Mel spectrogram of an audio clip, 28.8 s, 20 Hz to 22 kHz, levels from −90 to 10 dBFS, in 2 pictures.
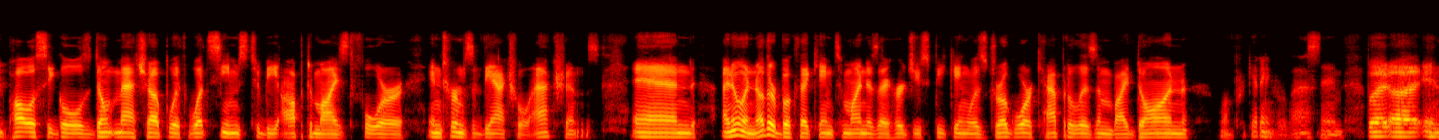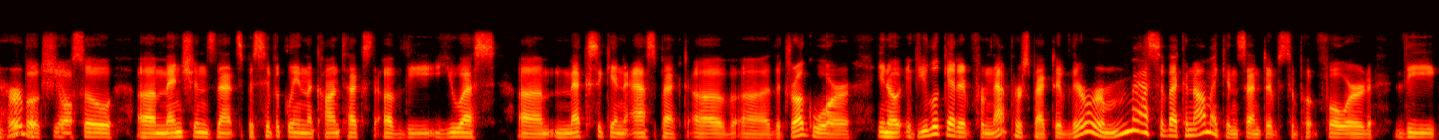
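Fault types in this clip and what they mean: Lost packet rebuilt from error correction: Audio missing after "what seems to be" at 2.83 to 2.89 s, and a 20 ms stretch at 22.65 to 22.67 s, were replayed from low-bitrate redundant copies. There is no gap, but those moments sound rougher and noisier than the surrounding Opus-coded speech.
Channel delay (doubling): From 12.66 to 15.11 s, just after "well I'm", one channel runs 40 ms behind the other. Once the two are summed to mono, the late copy sits at equal level and is heard as a distinct doubling or slap rather than a single voice.
Short concealed packet loss: At 22.63 to 22.67 s, between "of uh the drug" and "you know if you", about 20 ms never arrived and the decoder extended the preceding sound to cover it. This leaves a brief smear or wobble where that fragment should be.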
